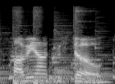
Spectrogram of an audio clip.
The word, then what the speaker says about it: Fabien Cousteau: man on petlife radio my guest today is Fabian custo third generation Ocean Explorer filmmaker and environmental Renaissance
